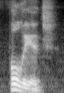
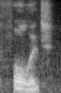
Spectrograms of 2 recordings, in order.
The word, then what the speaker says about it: foliage: Fall Foliage is beautiful but it's foliage I always always said foliage I mean it's clearly got it it clearly has the Leah in there and I I refuse to pronounce that part F foliage foliage this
